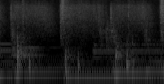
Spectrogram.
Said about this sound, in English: There are footsteps on the stairs.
